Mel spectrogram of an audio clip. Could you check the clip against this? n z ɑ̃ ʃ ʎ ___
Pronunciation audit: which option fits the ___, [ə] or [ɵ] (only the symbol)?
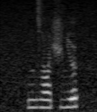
ə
